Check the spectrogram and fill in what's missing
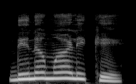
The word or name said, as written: ದಿನಮಾಳಿಕೆ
